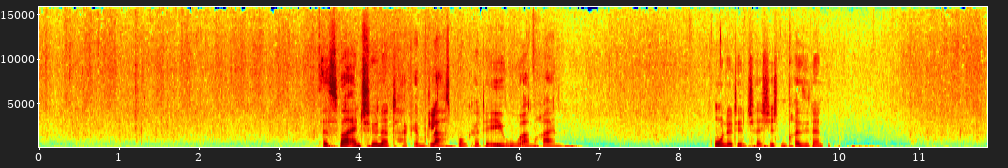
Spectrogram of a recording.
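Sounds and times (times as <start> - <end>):
steady rain spattering on a surface: 0.0 - 11.8
speech: 3.6 - 6.7, 8.4 - 10.0.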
